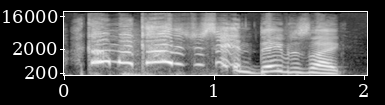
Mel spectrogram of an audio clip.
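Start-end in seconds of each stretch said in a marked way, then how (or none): 0.2-1.2 mock shrieking, very high-pitched excited outcry. Retelling screaming out on the bus: imitating own screaming. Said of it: "I'm screaming out on the bus".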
